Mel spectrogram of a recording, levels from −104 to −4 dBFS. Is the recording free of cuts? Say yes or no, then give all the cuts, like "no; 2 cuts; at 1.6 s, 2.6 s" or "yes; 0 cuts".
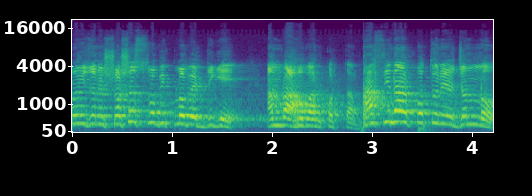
no; 1 cut; at 2.9 s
